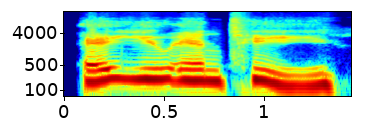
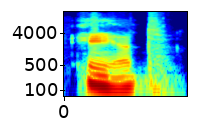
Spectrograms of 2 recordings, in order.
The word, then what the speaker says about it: aunt: AUNT is pronounced aunt, not ant.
